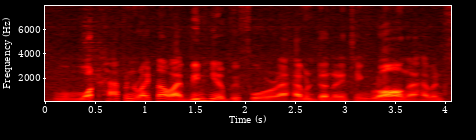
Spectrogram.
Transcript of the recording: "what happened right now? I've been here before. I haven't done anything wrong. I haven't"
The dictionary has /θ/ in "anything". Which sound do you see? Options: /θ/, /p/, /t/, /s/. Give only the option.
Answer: /t/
